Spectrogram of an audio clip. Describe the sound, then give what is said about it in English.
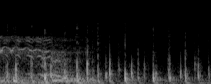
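A horse named Victor whinnies with a wavering, high neigh for under a second after pawing the ground, then a string of sharp, irregular hoof thuds and clops follows with no voices. “Victor pawed the ground, then raised his head and whinnied in understanding.”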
